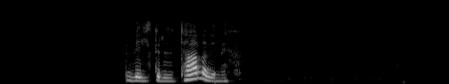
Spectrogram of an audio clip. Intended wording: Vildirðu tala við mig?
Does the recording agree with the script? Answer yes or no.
yes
